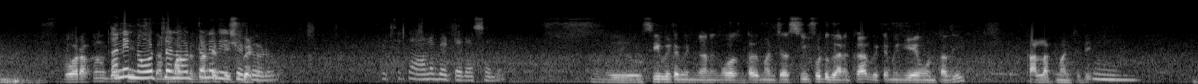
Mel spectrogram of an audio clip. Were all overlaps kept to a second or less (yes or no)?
no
